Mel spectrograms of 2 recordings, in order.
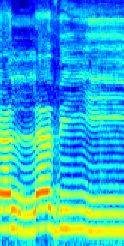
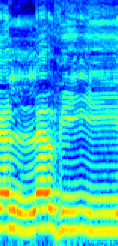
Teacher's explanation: جیسے یہاں پر دیکھیں، یہ ہے ذال، ذال کو نرمی سے پڑھا جاتا ہے یعنی سیٹی کی آواز کے بغیر۔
